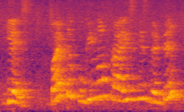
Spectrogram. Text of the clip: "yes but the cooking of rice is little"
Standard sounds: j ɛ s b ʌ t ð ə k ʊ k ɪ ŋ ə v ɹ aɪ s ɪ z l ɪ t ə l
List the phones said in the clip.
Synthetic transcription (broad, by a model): j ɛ s b ʌ t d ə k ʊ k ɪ ŋ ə p ɹ aɪ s ɪ z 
